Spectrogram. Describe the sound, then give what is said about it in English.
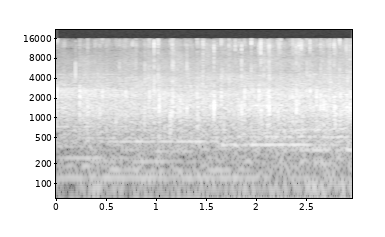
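A small group of people at a table burst into applause, a dense, steady patter of hands that holds throughout, moderately loud, with a faint low hum beneath. “And the entire table bursts into applause.”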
